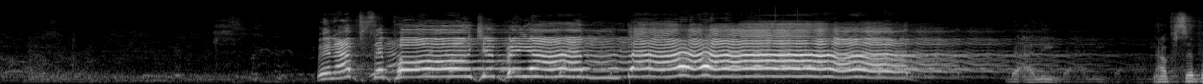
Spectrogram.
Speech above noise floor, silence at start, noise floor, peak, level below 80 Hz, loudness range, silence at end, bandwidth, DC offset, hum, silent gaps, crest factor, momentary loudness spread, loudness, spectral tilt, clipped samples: 35 dB; 3.2 s; -52 dBFS; 0 dBFS; -76 dBFS; 14 LU; 0.05 s; 12.5 kHz; under 0.1%; none; none; 16 dB; 21 LU; -13 LUFS; -1 dB/octave; under 0.1%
